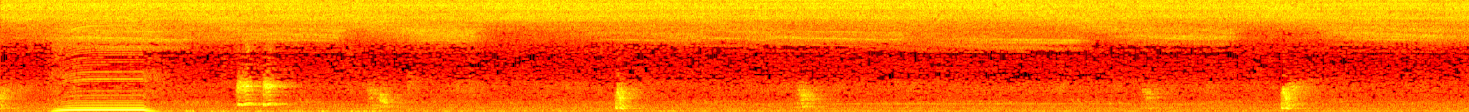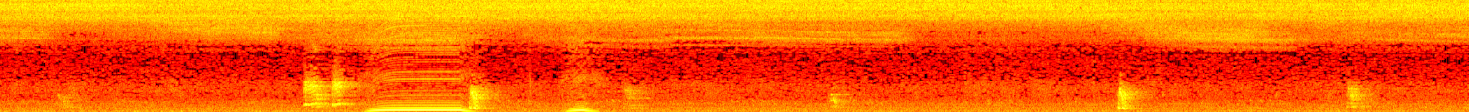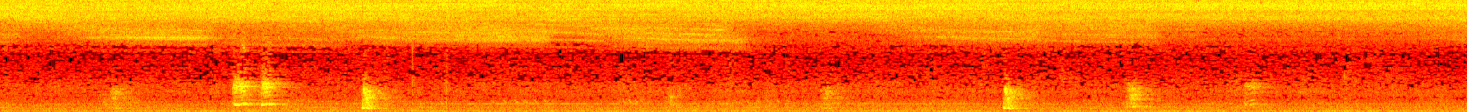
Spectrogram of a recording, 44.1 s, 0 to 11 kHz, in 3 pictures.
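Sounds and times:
frogs barking calls: 0.0 - 4.1, 6.1 - 6.6, 10.5 - 13.4, 17.7 - 21.3, 30.3 - 33.5, 34.2 - 41.1, 41.7 - 42.4
high insect hiss: 0.0 - 44.0
frog calling: 0.5 - 1.7, 2.4 - 3.0, 17.7 - 19.5, 20.3 - 20.8, 31.7 - 32.4.

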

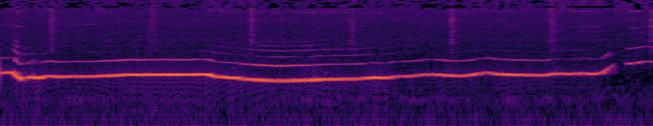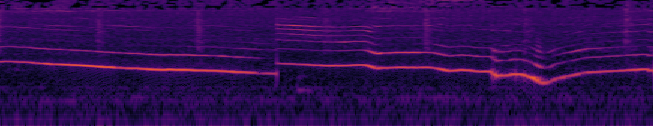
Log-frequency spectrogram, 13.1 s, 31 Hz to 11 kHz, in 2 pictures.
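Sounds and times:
faint ticks: 0.0 - 13.0.

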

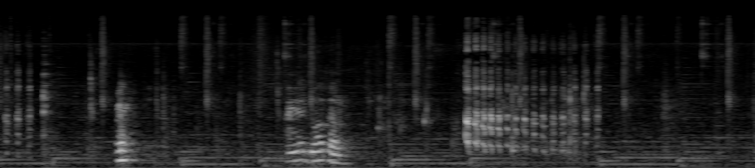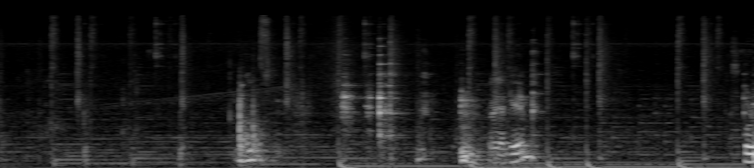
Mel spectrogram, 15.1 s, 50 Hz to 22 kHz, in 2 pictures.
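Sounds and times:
background music: 0.0 - 15.0
glass and cutlery clinking: 10.9 - 12.0, 12.7 - 13.1.

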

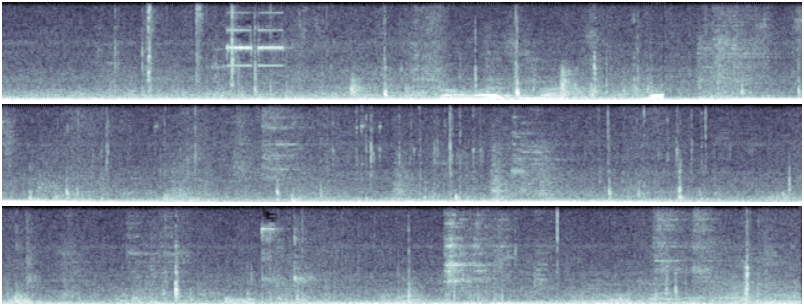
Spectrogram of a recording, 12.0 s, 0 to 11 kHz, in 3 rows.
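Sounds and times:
steady low hum: 0.0 - 12.0
footsteps on hard floor: 2.9 - 10.7.

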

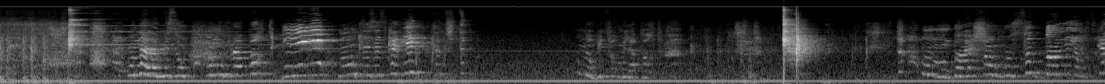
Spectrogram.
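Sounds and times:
low electrical hum: 0.0 - 11.0
person exclaiming: 1.1 - 4.3.

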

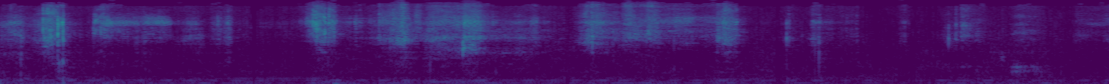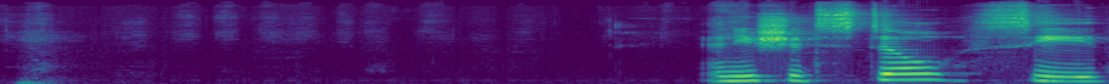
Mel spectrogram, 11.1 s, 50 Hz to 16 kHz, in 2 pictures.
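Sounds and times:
paper rustling: 0.0 - 7.8.

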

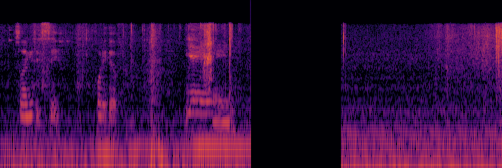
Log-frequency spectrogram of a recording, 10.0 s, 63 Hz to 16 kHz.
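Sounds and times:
low room hum: 0.0 - 5.0, 6.8 - 10.0
cloth garment rustling: 9.0 - 10.0.

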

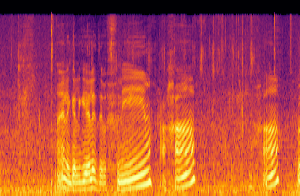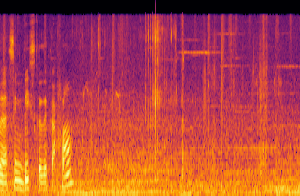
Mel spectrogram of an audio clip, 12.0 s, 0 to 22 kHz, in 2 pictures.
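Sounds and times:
lettuce being bitten and chewed: 3.9 - 11.8
crunching clicks: 7.6 - 11.4.

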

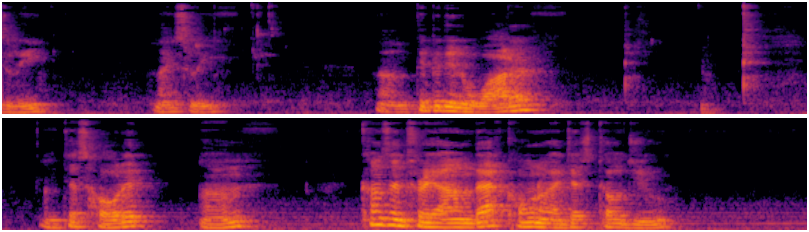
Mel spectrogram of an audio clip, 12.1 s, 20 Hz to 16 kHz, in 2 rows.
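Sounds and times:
faint clicks and water drips: 1.6 - 2.3, 4.6 - 6.4.

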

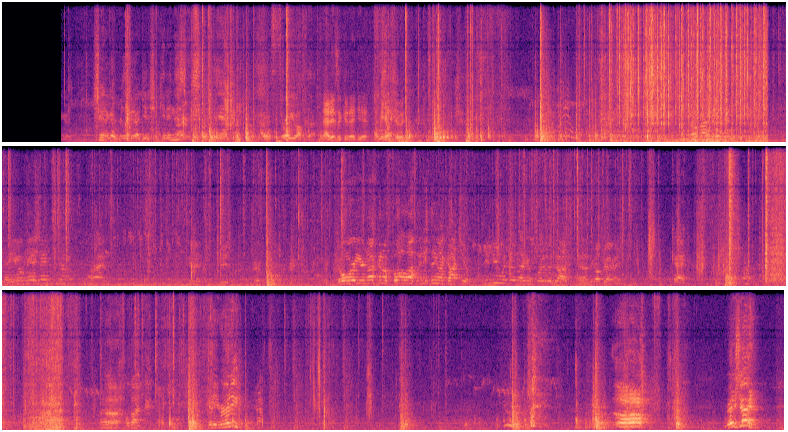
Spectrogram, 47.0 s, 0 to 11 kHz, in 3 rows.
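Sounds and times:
trash can rattling over pavement: 10.8 - 17.1, 17.7 - 28.6.

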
